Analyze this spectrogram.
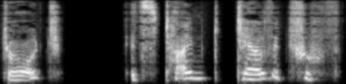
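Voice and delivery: lightly voiced grand old lady; slow, stately old lady. A narrator's reading. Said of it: "she said without moving".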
